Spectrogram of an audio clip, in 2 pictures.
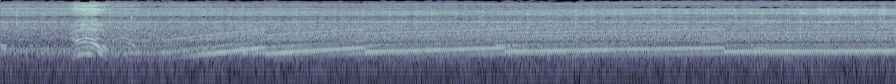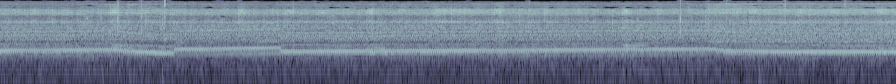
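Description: A video game car engine revs up through rising gear shifts.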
